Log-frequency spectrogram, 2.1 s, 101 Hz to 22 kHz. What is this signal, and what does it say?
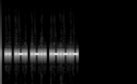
Morse code, heard as a keyed tone, about 53 wpm, 700 Hz. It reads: IRL.
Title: 2x Word-Spacing - Sentences from Top 400 Words - 50wpm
